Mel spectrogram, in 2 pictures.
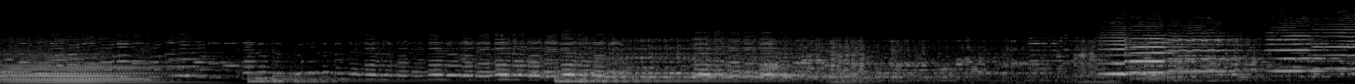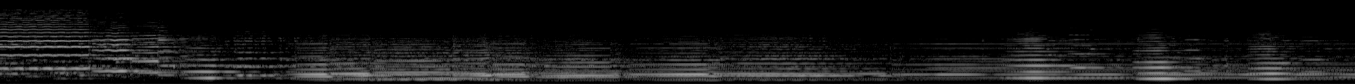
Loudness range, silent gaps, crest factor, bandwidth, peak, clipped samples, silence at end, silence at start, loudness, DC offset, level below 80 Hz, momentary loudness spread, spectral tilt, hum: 9 LU; none; 18 dB; 14 kHz; -18 dBFS; under 0.1%; 0 s; 0 s; -35 LUFS; under 0.1%; -72 dBFS; 15 LU; -4 dB/octave; none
